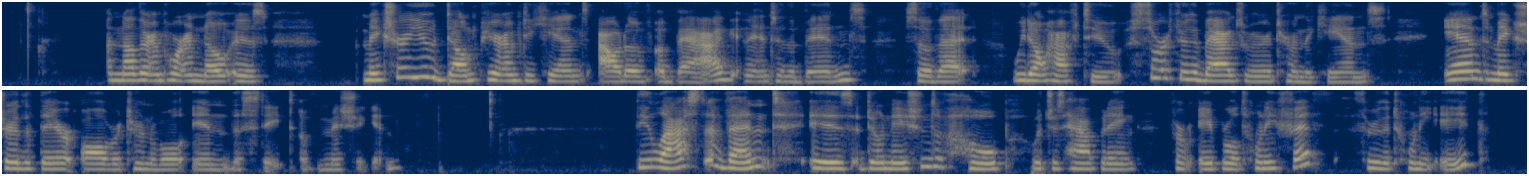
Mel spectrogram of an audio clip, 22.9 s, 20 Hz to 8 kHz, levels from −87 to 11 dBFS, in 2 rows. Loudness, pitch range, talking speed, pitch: -24 LUFS, 195-245 Hz, 165 wpm, 215 Hz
